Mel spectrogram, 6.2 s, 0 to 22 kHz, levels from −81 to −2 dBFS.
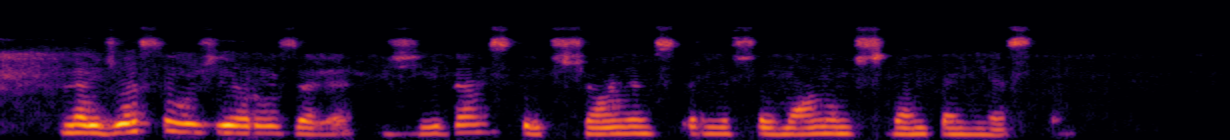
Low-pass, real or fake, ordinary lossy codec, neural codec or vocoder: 7.2 kHz; fake; Opus, 32 kbps; codec, 16 kHz, 4 kbps, FreqCodec, smaller model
